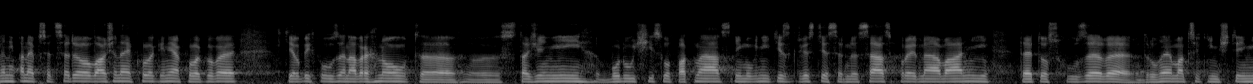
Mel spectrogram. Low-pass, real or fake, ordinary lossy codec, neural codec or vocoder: 7.2 kHz; fake; MP3, 96 kbps; codec, 16 kHz, 2 kbps, FunCodec, trained on LibriTTS, 25 frames a second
